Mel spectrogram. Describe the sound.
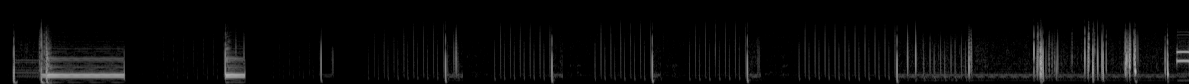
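A telephone call placed to a vacant number on the Greenville exchange: a steady line tone, then a long run of short clicking pulses, ending in louder repeated intercept tone bursts.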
